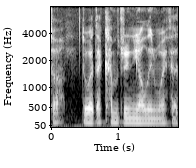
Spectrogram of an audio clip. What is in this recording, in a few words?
"camdriniol", Welsh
